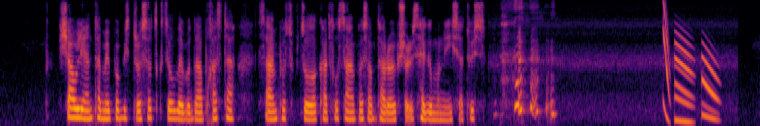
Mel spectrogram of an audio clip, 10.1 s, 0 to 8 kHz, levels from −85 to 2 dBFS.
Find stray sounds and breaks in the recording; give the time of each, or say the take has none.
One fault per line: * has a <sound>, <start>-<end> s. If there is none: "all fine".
* has a laugh, 6.6-7.4 s
* has a chirp, 8.8-9.6 s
